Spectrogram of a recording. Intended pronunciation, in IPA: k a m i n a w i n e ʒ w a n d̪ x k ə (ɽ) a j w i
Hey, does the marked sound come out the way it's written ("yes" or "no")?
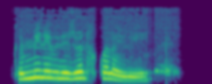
no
